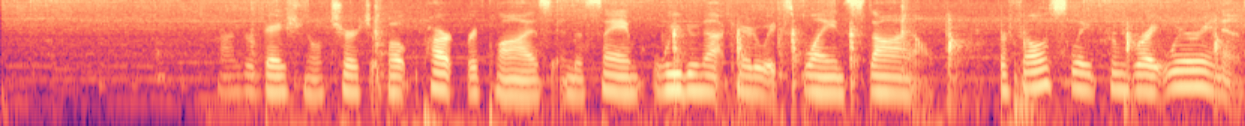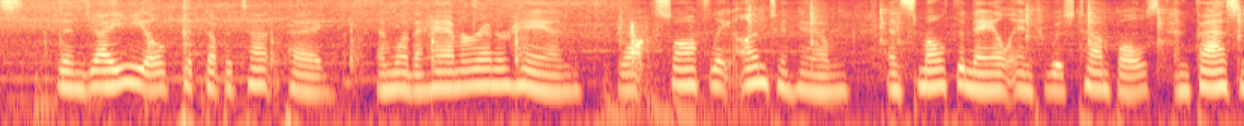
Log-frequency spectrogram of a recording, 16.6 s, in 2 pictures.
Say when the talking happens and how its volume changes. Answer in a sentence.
You can hear the talking from 1.4 to 16.5 s, at a steady volume.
